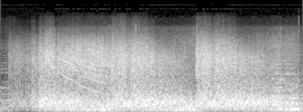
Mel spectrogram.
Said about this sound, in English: Giff, the farmhand, aims the rifle and Ben throws himself to the floor as he fires. Giff takes aim again and is shot. Rick's at the window and Brand shoots at him.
